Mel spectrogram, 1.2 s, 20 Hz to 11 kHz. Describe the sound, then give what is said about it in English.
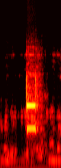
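A single telephone keypad tone for the digit 1, pressed to accept a prepaid call from an inmate at a county correctional facility: one short, steady dual-pitched beep, loud, lasting about a fifth of a second against faint background noise. “To decline this call, press 9 now, and to accept this call, press 1 now.”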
